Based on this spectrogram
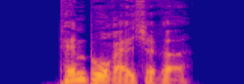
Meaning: inflection of temporeich: 1. strong/mixed nominative/accusative feminine singular comparative degree 2. strong nominative/accusative plural comparative degree
- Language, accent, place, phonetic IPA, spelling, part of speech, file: German, Germany, Berlin, [ˈtɛmpoˌʁaɪ̯çəʁə], temporeichere, adjective, De-temporeichere.ogg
